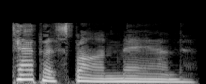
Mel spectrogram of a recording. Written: Tepexpan man

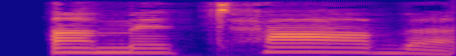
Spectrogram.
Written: amitabha

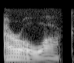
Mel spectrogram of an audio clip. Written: Arawak

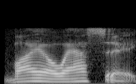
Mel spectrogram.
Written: bioassay

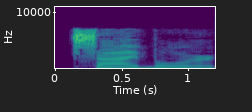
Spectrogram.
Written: cyborg

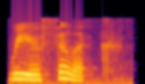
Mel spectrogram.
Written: rheophilic

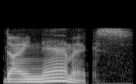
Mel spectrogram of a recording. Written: dynamics

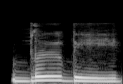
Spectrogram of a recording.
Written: bluebead

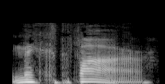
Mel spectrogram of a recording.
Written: nicht wahr

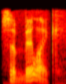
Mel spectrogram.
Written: sibyllic

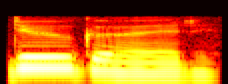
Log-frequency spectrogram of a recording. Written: do-good

